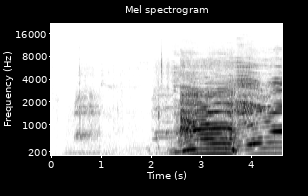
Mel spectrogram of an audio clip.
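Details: Cattle being treated by a vet to clear metal objects from the stomach: a soft, brief low call, then a loud, drawn-out moo that swells and rises slightly, holding strong and steady for about two seconds before breaking off.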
